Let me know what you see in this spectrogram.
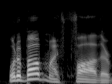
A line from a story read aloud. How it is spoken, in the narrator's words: Brett snapped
